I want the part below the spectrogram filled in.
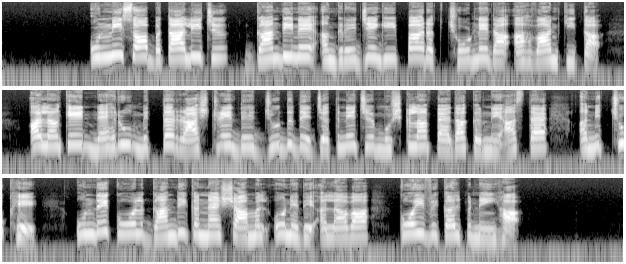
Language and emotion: Dogri, neutral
